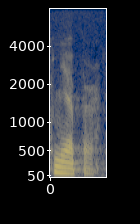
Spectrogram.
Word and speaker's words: Dnieper: It was freezing cold, but the wind was down on the, in Russian, I'm pronouncing it in the Russian way, it's called Dnieper. It's spelled Dnieper, but it's really pronounced Dnieper.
